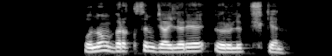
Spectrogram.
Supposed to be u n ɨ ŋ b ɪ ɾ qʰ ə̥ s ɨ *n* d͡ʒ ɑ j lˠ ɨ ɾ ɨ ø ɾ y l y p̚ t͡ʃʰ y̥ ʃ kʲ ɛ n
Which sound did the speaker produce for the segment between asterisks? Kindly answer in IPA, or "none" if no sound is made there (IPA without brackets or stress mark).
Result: m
